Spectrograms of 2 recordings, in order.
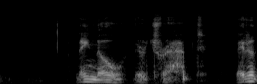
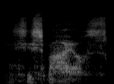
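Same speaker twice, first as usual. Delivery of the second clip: ordinary delivery, nothing marked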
